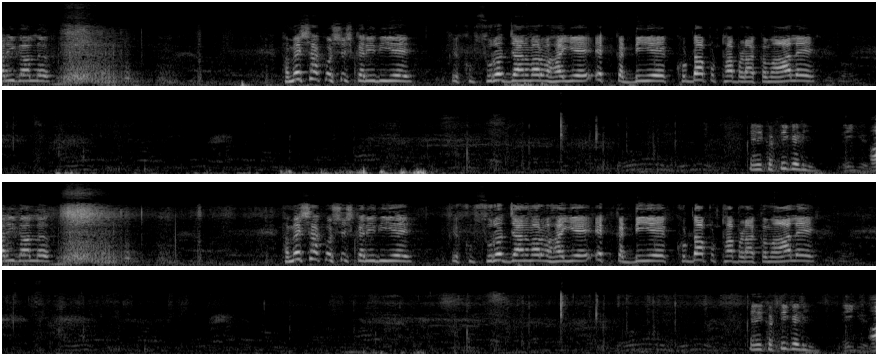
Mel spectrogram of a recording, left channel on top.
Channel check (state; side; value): normal; both; correlation 0.41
